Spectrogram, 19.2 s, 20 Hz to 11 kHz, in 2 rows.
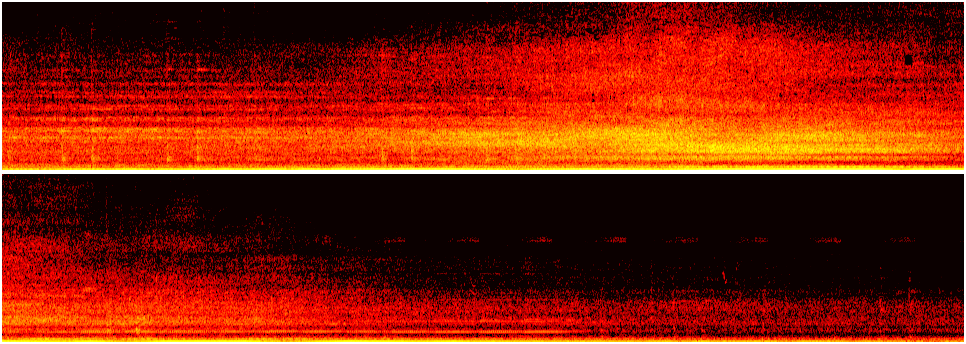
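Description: Wheels of a train of 12-series passenger coaches running past on the rails: a rush of wheel-and-rail noise that swells to its loudest about six to eight seconds in, then fades as the train draws away. Near the end a faint high beep repeats a little more than once a second.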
